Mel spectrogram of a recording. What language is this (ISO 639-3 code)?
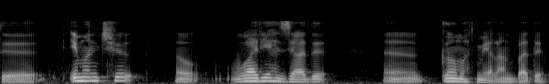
kas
